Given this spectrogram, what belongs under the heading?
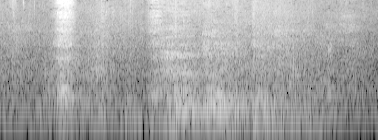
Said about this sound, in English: Y'all have to pardon me. I know a lot of stuff is going around, and I seem to have the sniffles this morning.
